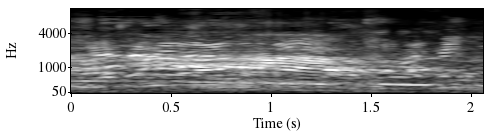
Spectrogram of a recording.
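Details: Sahiwal bull calves at a cattle market in Chattogram, Bangladesh, on 13 December 2024: a steady, drawn-out low moo holds through the whole stretch while buyers bargain in the background.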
